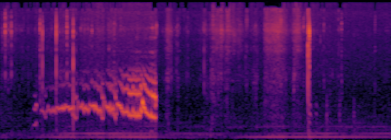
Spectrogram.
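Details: Yard hen vocalizing inside a little tunnel: a drawn-out, wavering nasal call rising and falling for over a second, then quiet with faint knocks and a steady low electrical hum.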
